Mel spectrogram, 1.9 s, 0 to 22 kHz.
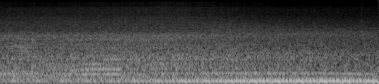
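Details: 1995 Nissan 240SX with swapped 2JZ engine, about 500 hp, E85, warming up; low-speed radiator fan switched on gives a steady low whoosh over a smooth, dead-stable idle; fan sounds normal.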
